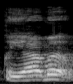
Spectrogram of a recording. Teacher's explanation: قاف کو پر پڑھنا ہے، اور یا میں کھڑا زبر ایک الف کے برابر کھینچ کر پڑھیں گے۔ اور یہاں پر تا وقف مطلق کی علامت ہے، یہاں پر جب وقف کریں گے تو یہ گول تا جو ہے یہ ہائے ساکنہ سے بدل جائے گی، تو قیامہ پڑھا جائے گا۔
